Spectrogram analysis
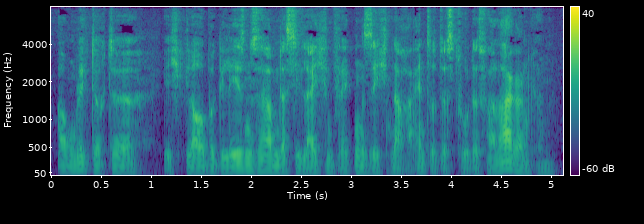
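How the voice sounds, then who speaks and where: A man acting as a shrewd chief inspector in a German radio crime drama, questioning in a deliberate, wry way. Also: extremely low pitch, husky. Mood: probing. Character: shrewd, probing male police chief inspector.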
